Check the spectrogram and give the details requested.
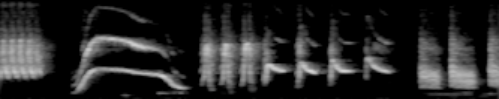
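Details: Asian pied starling in lively song: a long clear whistle rising then sliding down, followed by rapid chattering notes, short bright whistled phrases, and harsh buzzy bursts.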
